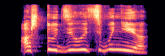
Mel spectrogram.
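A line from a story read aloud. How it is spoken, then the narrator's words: Near full-voice wail. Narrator (Russian): чуть ли не в полный голос взвыла я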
